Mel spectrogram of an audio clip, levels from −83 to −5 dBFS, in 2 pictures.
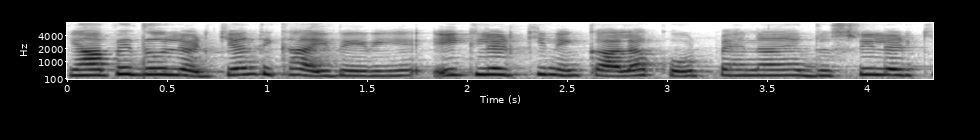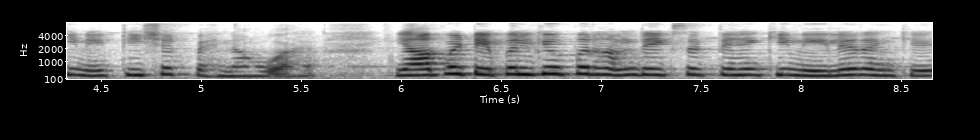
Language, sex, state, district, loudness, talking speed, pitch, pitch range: Hindi, female, Chhattisgarh, Bastar, -16 LUFS, 240 wpm, 300 Hz, 270-320 Hz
